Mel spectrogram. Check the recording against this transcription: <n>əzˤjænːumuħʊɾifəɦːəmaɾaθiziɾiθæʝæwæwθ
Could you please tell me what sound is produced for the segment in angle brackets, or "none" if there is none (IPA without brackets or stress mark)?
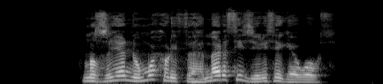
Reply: m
